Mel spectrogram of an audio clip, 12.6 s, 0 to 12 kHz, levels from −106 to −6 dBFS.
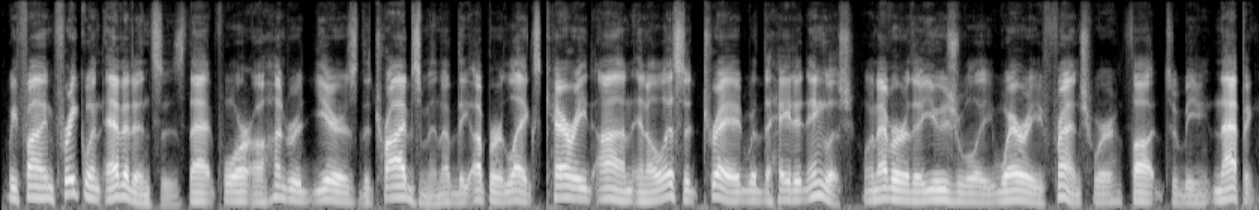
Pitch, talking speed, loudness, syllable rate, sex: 110 Hz, 160 wpm, -21 LUFS, 4.6 syllables/s, male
